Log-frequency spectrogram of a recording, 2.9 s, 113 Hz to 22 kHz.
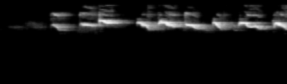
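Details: Oriental white-eye kept in a cage, opening into tiong aw song on 25 January 2022: after a soft lead-in, loud rapid high-pitched warbling phrases follow one another without pause.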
